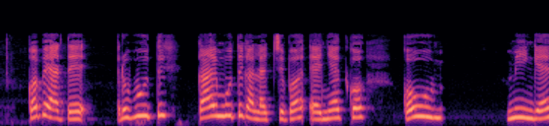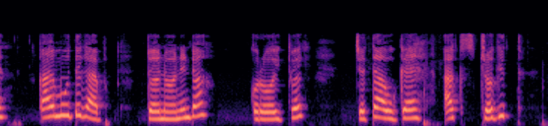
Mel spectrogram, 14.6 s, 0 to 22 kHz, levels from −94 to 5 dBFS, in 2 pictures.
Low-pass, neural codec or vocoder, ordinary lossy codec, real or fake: 7.2 kHz; none; MP3, 48 kbps; real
